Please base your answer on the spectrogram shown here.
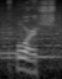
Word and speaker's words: Porsche: I like he say in America we pronounce it Porsche like Bush beer that's pretty funny little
